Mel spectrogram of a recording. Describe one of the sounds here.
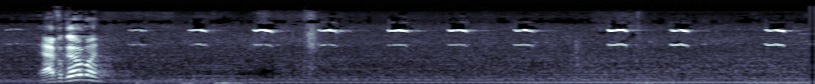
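Small chicks peep repeatedly in short high chirps.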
